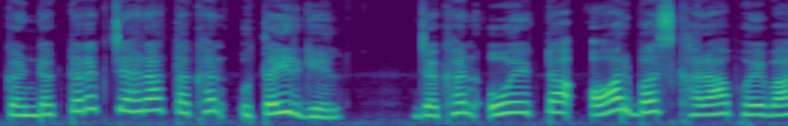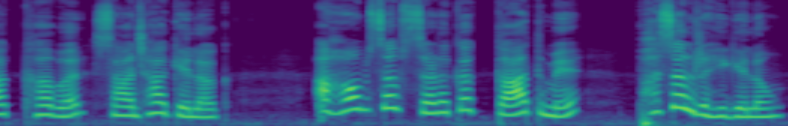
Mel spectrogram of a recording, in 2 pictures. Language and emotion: Maithili, sad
